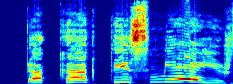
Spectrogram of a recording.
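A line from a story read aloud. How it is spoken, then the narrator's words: Shrill squeal. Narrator (Russian): запищала тетя Петунья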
